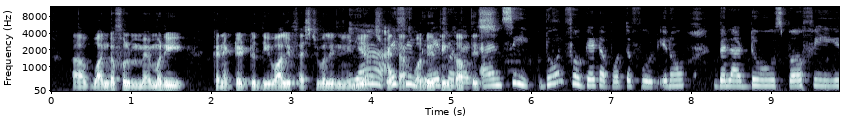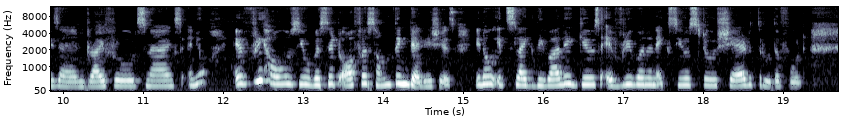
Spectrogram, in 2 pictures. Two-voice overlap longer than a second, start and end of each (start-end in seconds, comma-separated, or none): 3.7-5.4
